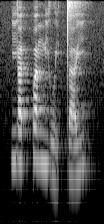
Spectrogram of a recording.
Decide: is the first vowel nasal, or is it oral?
oral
